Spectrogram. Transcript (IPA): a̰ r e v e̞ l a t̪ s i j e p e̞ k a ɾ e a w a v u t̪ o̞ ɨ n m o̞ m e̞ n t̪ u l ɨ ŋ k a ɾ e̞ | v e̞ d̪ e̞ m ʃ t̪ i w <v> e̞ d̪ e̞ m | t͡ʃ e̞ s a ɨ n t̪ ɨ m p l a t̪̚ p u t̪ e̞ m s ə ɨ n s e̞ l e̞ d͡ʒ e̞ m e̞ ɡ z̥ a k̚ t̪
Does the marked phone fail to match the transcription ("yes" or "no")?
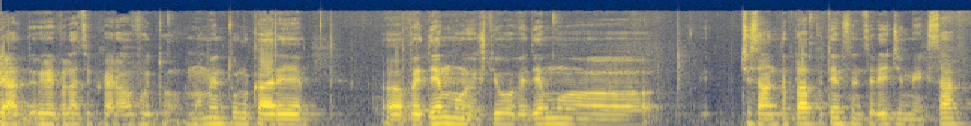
no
